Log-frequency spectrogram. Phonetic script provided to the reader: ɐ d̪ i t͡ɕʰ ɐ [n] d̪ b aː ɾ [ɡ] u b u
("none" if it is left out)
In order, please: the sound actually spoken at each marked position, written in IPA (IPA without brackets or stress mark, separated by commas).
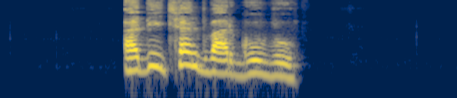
n, ɡ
